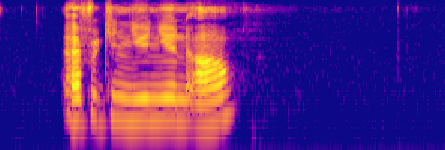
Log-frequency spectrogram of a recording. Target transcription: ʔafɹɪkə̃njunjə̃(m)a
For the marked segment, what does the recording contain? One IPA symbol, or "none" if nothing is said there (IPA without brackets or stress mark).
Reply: n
